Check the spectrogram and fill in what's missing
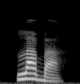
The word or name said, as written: laba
